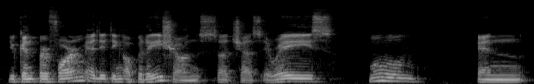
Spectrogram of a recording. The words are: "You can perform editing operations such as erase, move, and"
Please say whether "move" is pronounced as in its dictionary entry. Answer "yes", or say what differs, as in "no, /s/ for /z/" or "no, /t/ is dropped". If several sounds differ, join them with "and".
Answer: yes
